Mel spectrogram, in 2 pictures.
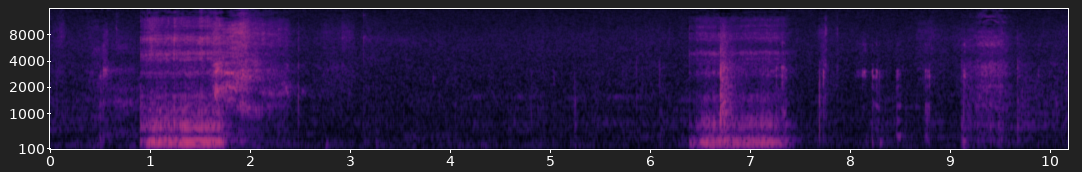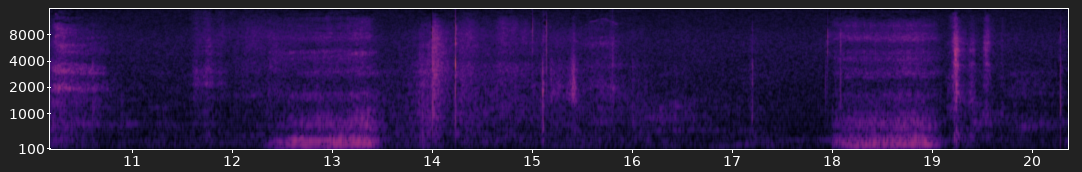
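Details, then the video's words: Sleeping pet dog snoring loudly, its owner likening it to a drunk man: four long, rasping, growl-like snores about six seconds apart, each swelling then cutting off, with quiet breathing noises between. "Dog snoring funny !!!"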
